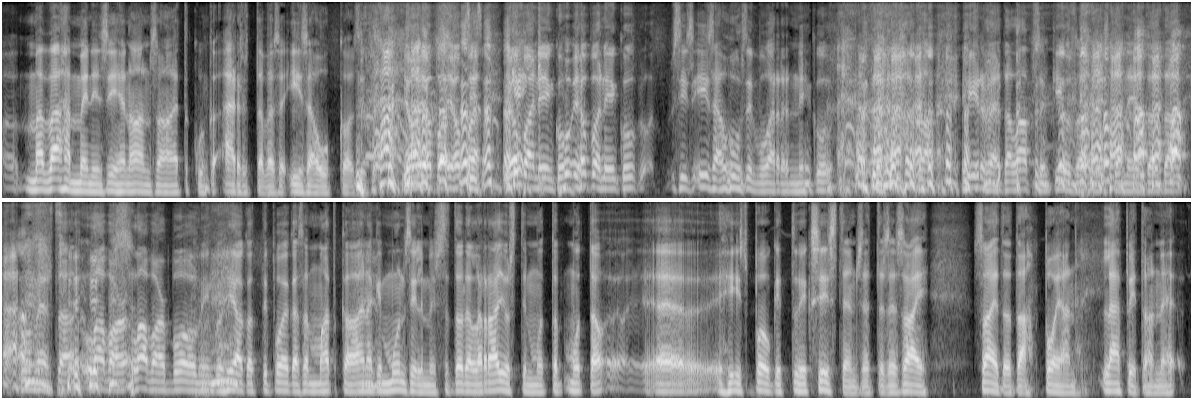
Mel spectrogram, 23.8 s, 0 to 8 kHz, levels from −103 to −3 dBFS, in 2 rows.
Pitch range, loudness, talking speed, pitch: 105-130 Hz, -20 LUFS, 140 wpm, 115 Hz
